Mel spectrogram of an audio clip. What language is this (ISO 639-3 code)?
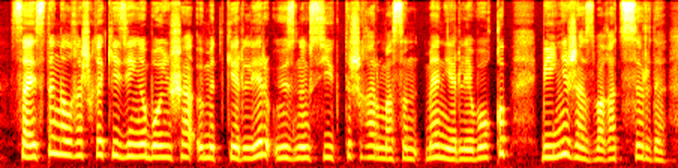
kaz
